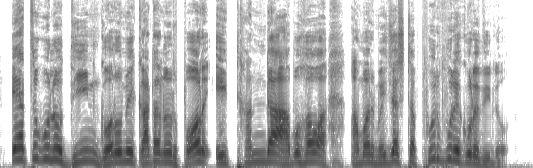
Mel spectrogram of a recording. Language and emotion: Bengali, happy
